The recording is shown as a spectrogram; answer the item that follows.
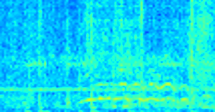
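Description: A horse whinnying: one wavering call of about a second, starting a little before the middle. Under it runs a steady string of low thuds, about four a second.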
